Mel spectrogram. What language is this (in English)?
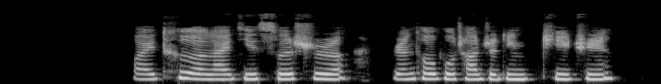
Chinese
